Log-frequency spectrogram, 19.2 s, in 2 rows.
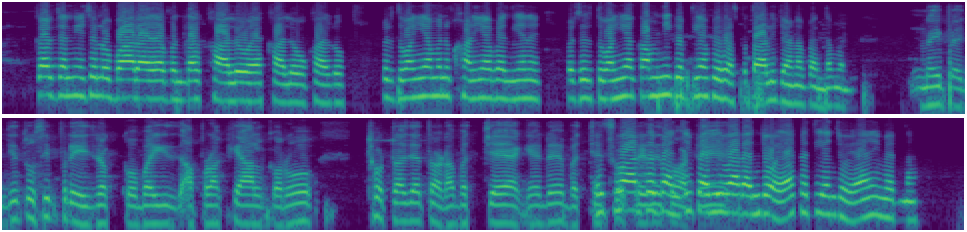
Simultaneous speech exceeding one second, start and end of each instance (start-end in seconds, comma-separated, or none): none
